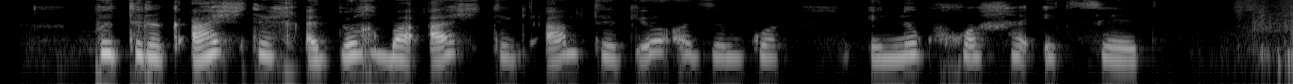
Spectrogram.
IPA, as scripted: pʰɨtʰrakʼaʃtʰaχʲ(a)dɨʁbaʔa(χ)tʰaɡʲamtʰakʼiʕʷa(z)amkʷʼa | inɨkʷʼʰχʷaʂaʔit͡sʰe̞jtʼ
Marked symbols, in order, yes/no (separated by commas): yes, no, no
